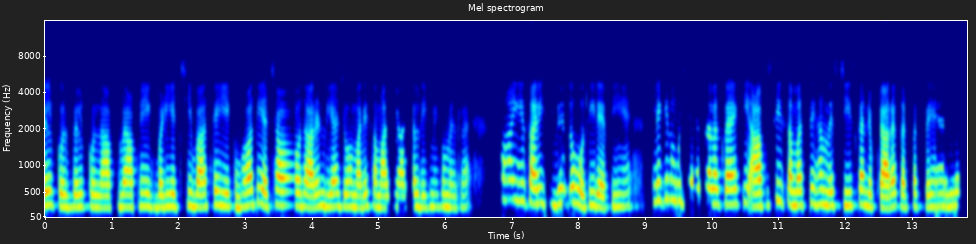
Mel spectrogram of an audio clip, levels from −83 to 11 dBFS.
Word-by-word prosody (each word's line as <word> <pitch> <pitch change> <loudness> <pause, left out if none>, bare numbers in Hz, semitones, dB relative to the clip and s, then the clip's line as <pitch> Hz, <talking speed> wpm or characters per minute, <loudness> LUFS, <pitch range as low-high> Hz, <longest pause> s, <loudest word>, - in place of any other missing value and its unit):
बिल्कुल, 245 -3 +1
बिल्कुल, 225 -1 -2
आप 215 0 -1
न 225 - -2
आपने 230 +2 -1
एक 220 -2 -6
बड़ी 225 +1 0
अच्छी 230 +2 -3
बात 230 +1 +4
कही, 260 -2 0
एक 235 0 -6
बहुत 245 +6 +2
ही 280 - +2
अच्छा 240 +4 +1 0.3
उदाहरण 235 0 +3
दिया 230 0 +1
जो 230 - -1
हमारे 225 0 -1
समाज 220 -3 0
में 220 - -3
आजकल 235 +2 -2
देखने 225 +1 -6
को 235 - -6
मिल 215 - -5
रहा 220 - -10
है। - - -14 0.5
हाँ, 360 0 -5
ये 335 - -5
सारी 290 -2 +4
चीज़ें 275 0 -3
तो 300 - +4
होती 255 0 +1
रहती 220 0 0
हैं, 245 - -12 0.4
लेकिन 345 +2 -3
मुझे 335 -1 -5
ऐसा 290 -1 +1
लगता 275 0 +2
है 270 +1 +5
कि 280 +1 -7
आपसी 255 +7 +1
समझ 255 -2 +4
से 295 +3 -8
हम 265 -2 0
इस 250 - -2
चीज़ 250 -1 -2
का 275 - +5
निपटारा 230 -3 +4
कर 220 - +3
सकते 230 0 -6
हैं 230 +1 -4
हम 230 0 -4
ल - - -3
235 Hz, 230 wpm, -22 LUFS, 225-265 Hz, 0.5 s, है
